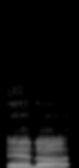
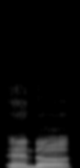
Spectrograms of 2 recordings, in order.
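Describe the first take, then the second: No difference in how they are said.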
